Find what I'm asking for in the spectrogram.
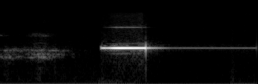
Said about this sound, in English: Whoa, that was a loud beep. Sorry. I don't know who that was. If uh, it was me, could have been.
